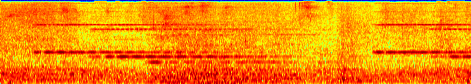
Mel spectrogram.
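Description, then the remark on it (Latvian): An electric voting bell in the Latvian Saeima (parliament) rings before deputies vote on sending a bill to committee, in two sustained bursts: a steady high-pitched tone that pauses briefly before sounding again over a low background murmur. “Lūdzu zvanu.”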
